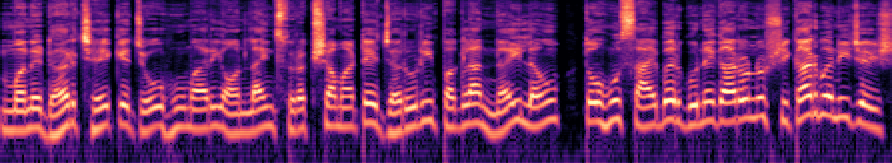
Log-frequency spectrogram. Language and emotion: Gujarati, fearful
